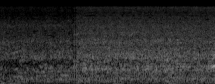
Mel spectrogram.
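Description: Small waterfall running over rock into a pool: a steady rush of water.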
